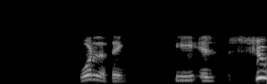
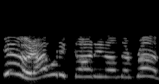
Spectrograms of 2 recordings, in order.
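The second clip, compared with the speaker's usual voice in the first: high-pitched protest; 11 semitones higher than usual. Retold or imitated. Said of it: "I'm like".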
